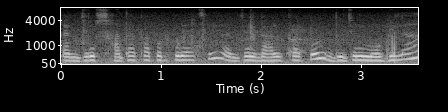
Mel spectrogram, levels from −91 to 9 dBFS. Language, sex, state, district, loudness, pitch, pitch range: Bengali, female, West Bengal, Dakshin Dinajpur, -16 LUFS, 205 Hz, 190-215 Hz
